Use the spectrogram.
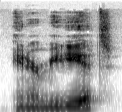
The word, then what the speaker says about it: intermediate: a longer word it has two different pronunciations if it's not a verb it is pronounced it our examples today intermediate adequate legitimate accurate and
